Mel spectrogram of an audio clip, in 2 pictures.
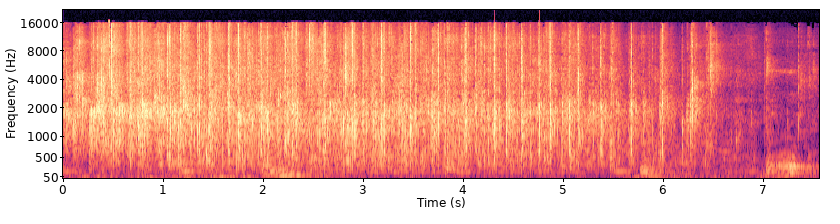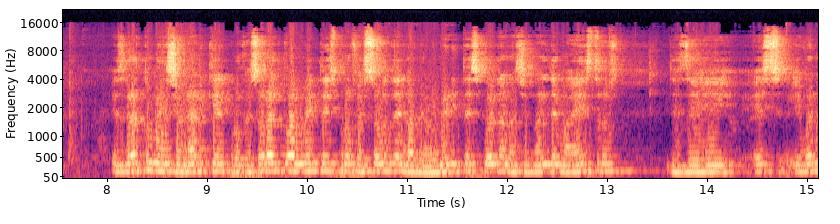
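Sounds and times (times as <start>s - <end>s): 
audience applause at a school anniversary conference welcoming a professor: 0.0s - 7.9s
speech: 8.1s - 15.1s.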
